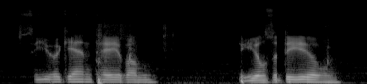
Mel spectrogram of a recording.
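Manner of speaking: voice carried on the wind. Narrating a tabletop game, speaker voices what the player hears: voice on the wind. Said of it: "a voice on the wind that's like".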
